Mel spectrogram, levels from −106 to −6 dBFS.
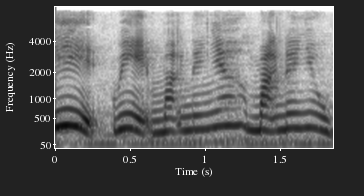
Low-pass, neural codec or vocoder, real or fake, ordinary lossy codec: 7.2 kHz; none; real; MP3, 64 kbps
